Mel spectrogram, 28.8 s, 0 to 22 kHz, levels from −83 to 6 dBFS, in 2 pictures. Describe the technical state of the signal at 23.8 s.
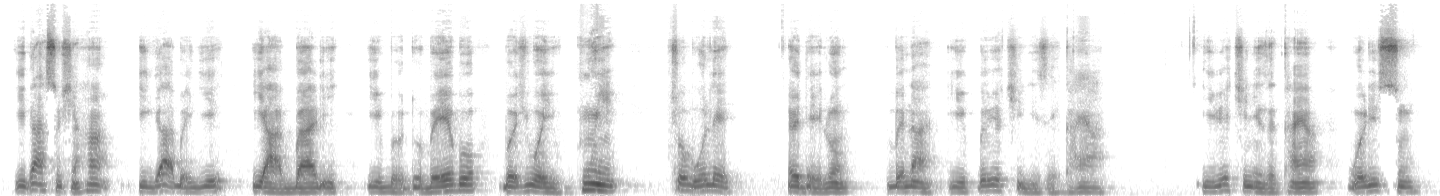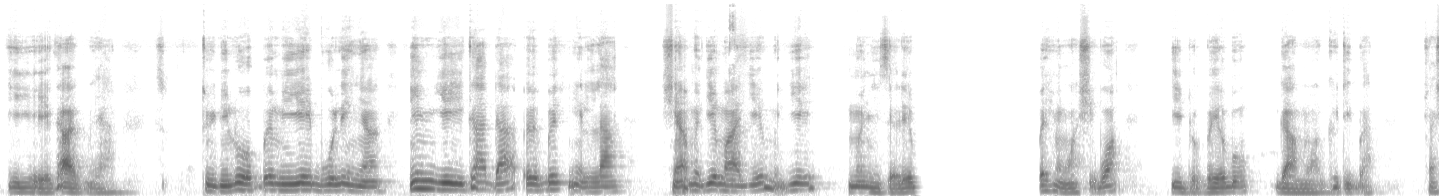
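At 23.8 s the speech is inside a long network dropout running from 23.53 to 24.81 s, likely caused by packets not arriving. The last sound briefly continues as a fading buzz, then about 1.17 s of silence follows, and speech resumes with roughly 1.26 s missing.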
